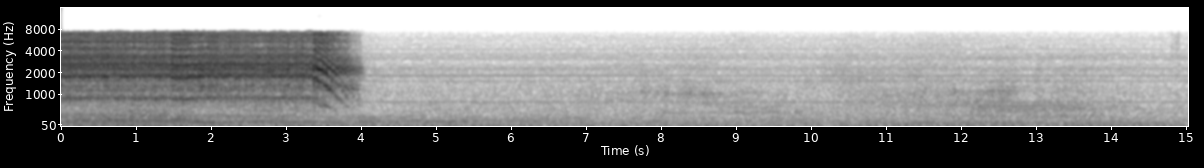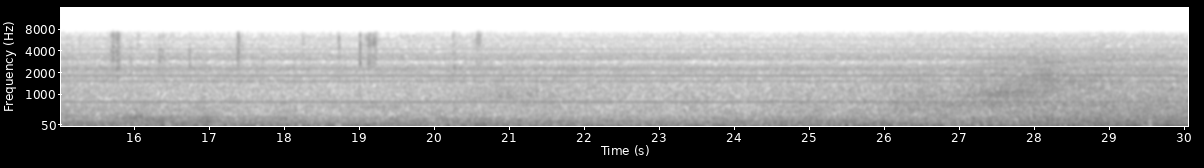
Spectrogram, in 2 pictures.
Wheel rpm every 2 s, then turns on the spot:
230, 140, 0, 0, 0, 0, 0, 0, 0, 0, 0, 0, 0, 0, 0.
none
